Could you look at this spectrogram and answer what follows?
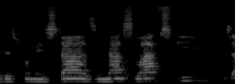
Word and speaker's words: Stanislavski: Stanislavski. Is that how you pronounce it? Yes, Stanislavski.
